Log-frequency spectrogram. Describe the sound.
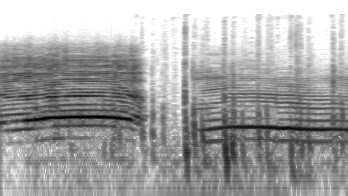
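A cow moos twice, each a long, loud, harmonically rich low bellow. A short broken gap with a few clicks separates the first moo from the second, which holds steady to the end.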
